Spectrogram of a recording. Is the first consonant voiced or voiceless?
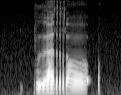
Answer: voiceless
